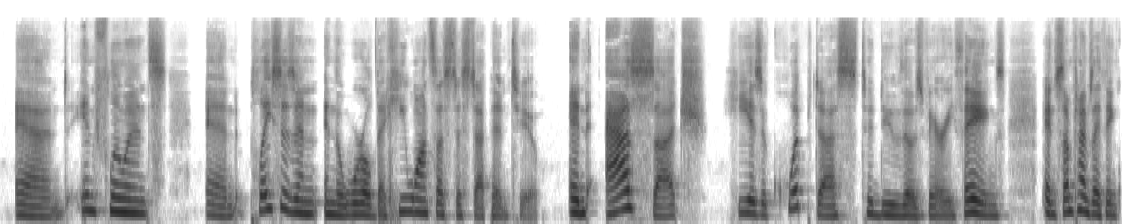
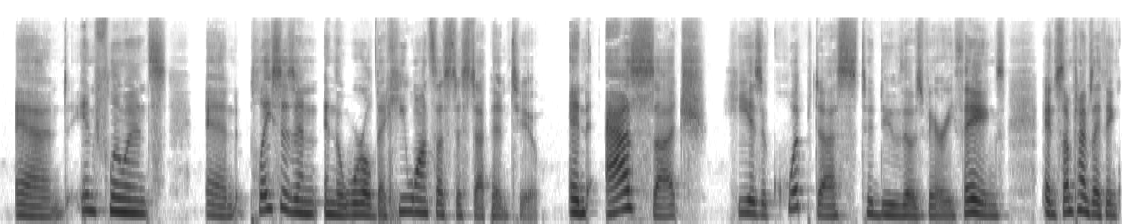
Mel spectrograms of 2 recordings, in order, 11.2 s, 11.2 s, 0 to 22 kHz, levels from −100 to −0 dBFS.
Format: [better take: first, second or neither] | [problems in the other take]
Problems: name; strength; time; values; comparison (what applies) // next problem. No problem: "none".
neither | none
